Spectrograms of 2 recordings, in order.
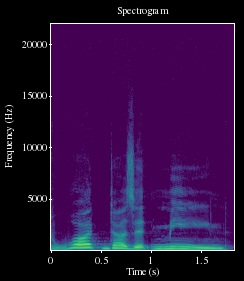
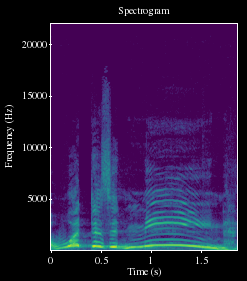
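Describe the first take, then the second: First: Slow, softer, awestruck question; tearful wonder. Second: High, slow, awestruck imitation; drawn-out wonder of the weeping rainbow filmer; awed video guy. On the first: Retold or imitated. Pastor retelling the crying rainbow man's question, slow and hushed. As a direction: ask it slowly as if choked with tears. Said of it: "and he says". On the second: Pastor imitating the double rainbow man, high and awestruck.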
